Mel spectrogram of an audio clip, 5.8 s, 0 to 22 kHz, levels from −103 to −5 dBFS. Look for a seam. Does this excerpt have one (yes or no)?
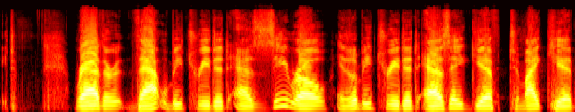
yes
